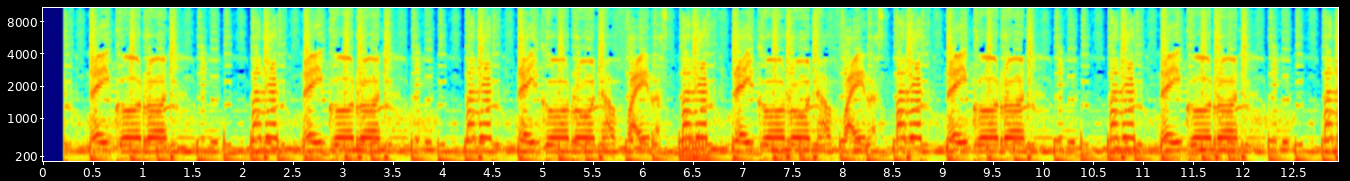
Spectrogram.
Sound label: Amapiano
